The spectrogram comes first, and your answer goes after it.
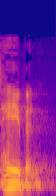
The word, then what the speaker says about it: Haibon: only fair that you forgot how to pronounce mine which is Haven yes yes haben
